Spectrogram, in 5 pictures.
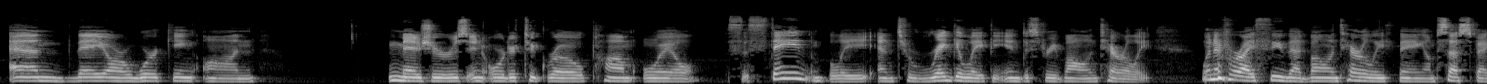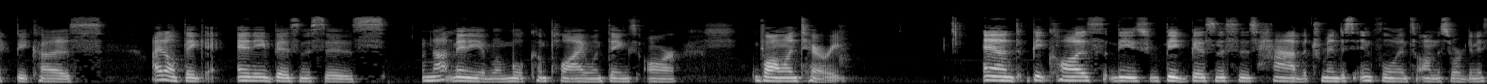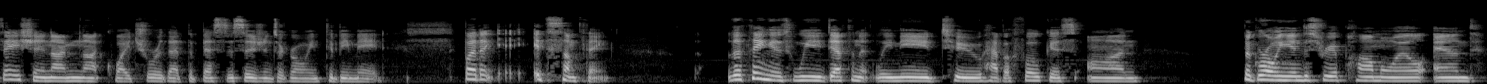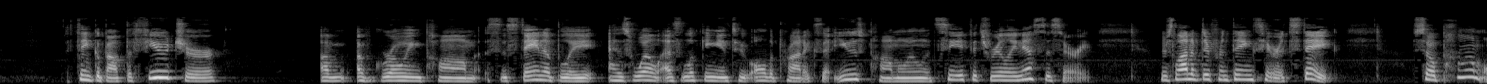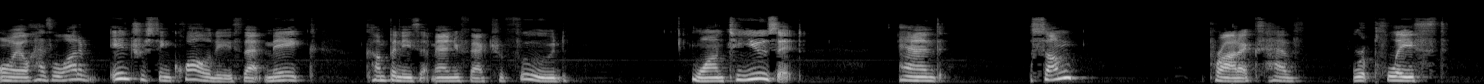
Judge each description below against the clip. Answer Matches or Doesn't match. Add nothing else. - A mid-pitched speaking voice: Matches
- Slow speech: Matches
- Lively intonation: Doesn't match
